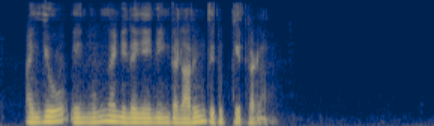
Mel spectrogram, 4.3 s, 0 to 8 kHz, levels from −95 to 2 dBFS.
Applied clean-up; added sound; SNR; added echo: neural mask model DeepFilterNet 3.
